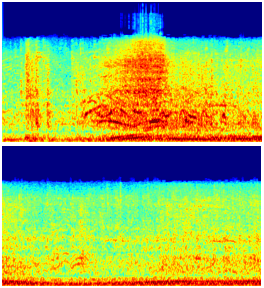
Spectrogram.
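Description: Tyres spin and spray loose dirt.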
